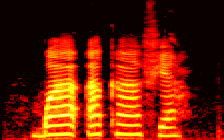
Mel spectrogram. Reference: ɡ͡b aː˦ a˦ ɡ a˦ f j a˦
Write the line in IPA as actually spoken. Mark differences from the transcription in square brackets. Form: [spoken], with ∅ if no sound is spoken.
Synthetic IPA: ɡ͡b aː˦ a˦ [k] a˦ f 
